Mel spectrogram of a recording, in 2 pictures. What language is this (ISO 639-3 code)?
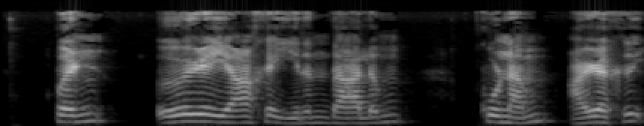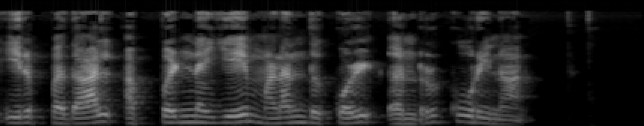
tam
